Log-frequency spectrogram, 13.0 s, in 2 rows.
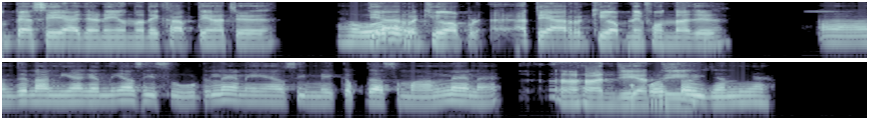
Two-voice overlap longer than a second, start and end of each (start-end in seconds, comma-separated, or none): none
